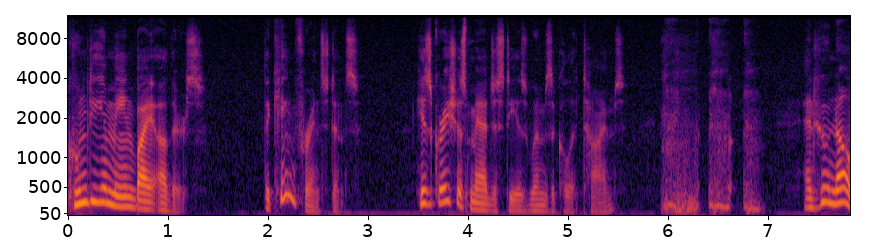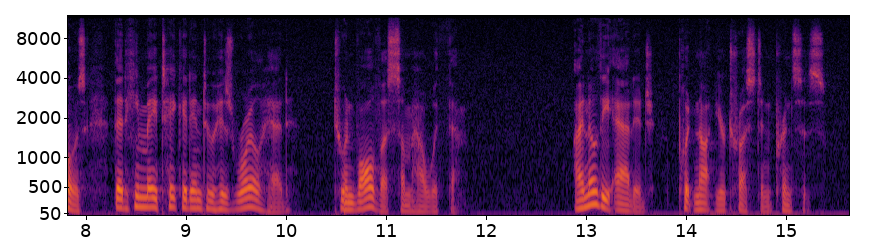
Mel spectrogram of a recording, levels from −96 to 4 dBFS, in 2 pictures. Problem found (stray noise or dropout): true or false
true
